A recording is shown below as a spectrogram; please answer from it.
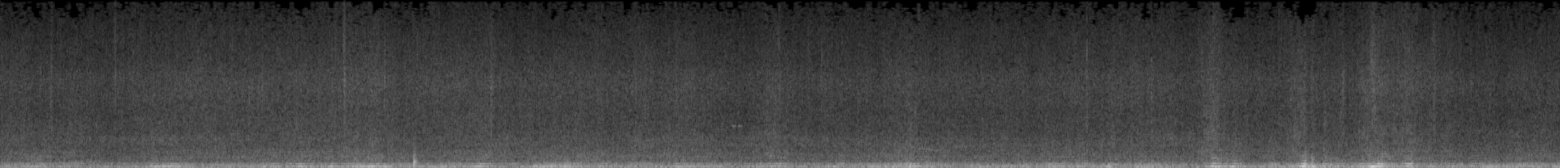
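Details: Continuous hive-entrance hum from honeybees departing and landing at a Top Bar Hive during nectar foraging; a thick, even drone with small surges as single bees fly near, plus occasional faint clicks.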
